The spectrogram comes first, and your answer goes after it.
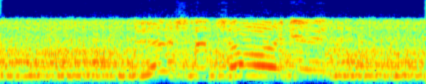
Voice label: eng near waypoint mood low, speech eng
